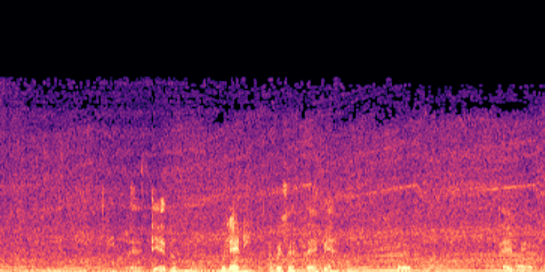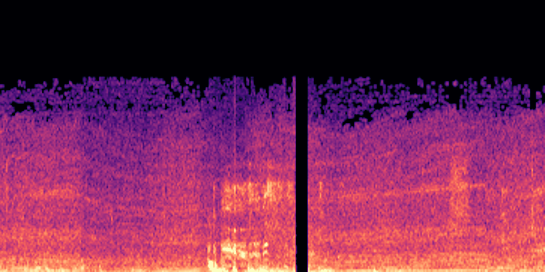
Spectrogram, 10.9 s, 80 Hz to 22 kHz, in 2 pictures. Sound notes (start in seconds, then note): 7.5 laughing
